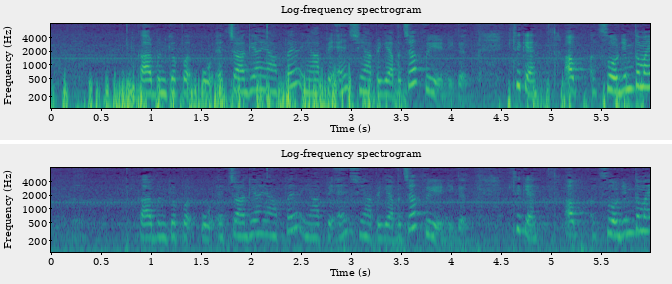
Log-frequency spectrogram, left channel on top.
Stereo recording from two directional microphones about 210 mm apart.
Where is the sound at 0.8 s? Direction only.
30° left (ahead or behind).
